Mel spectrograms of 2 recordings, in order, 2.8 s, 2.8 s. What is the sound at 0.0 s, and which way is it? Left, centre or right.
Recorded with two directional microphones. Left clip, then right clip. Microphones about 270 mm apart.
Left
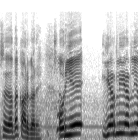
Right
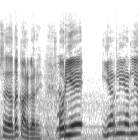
A man's voice, centre.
